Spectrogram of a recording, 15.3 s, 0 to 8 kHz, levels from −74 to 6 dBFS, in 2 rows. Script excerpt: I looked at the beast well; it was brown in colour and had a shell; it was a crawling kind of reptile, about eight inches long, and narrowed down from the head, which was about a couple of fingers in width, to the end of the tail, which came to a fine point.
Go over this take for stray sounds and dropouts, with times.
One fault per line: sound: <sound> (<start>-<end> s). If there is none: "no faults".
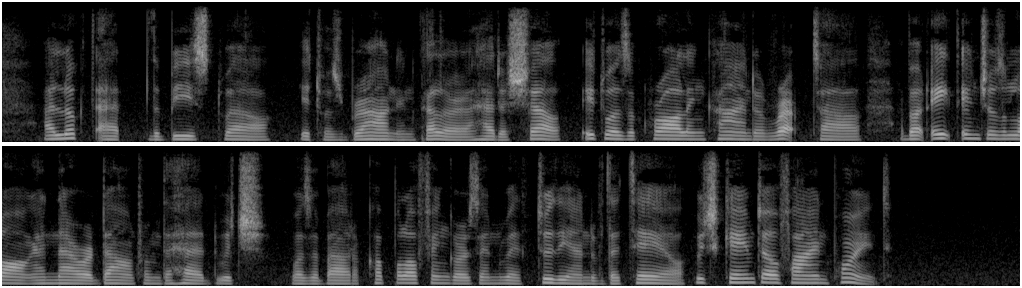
no faults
